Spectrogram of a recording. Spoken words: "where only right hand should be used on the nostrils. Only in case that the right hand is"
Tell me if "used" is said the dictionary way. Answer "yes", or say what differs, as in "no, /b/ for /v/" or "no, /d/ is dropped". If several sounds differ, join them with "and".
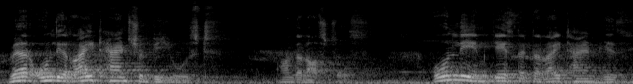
yes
